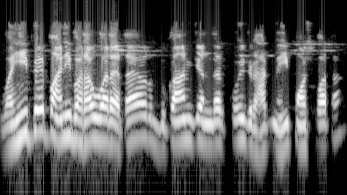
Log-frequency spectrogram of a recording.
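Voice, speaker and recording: A shopkeeper in his fifties speaks in an aggrieved, sarcastic tone during a street interview, with a voice high for a man. The recording is dull and lo-fi. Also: fast. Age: 50s.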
